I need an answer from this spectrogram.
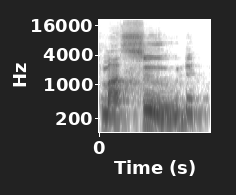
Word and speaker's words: Masud: no I appreciate that you were close it's massud massud and then the last name is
